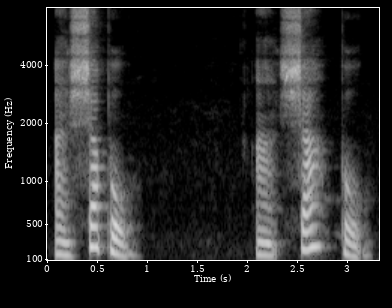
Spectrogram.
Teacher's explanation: Remember the French do not say CH the way we do in English. It gets a soft SH sound.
